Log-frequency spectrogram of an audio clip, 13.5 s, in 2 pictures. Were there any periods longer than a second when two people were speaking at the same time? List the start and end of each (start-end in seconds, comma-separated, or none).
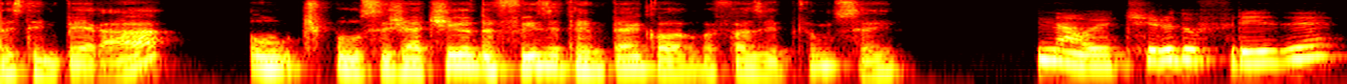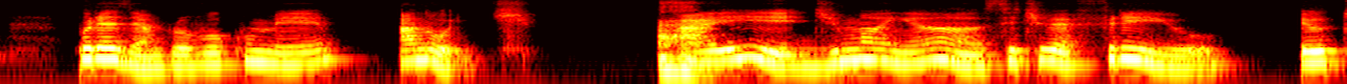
none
